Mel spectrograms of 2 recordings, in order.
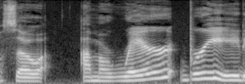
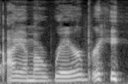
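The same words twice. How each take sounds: First: Each word drawn out slow and weighted; a slow, proud-sounding mock boast; slow emphatic. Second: Giggling through the word breed; amused half-laughed aside; laughing repeat. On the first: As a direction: lean hard on rare, taking your time. Jokes about own rare condition. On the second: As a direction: laugh as you land the joke again. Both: Real, not acted.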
